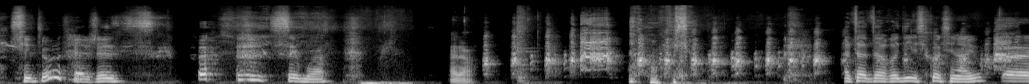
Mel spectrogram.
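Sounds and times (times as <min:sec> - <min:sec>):
speech: 0:00.2 - 0:03.7, 0:04.5 - 0:05.4, 0:06.5 - 0:07.0, 0:08.4 - 0:10.2
laughter: 0:01.7 - 0:03.3, 0:06.3 - 0:08.2
chickens clucking and squawking: 0:04.6 - 0:10.2.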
